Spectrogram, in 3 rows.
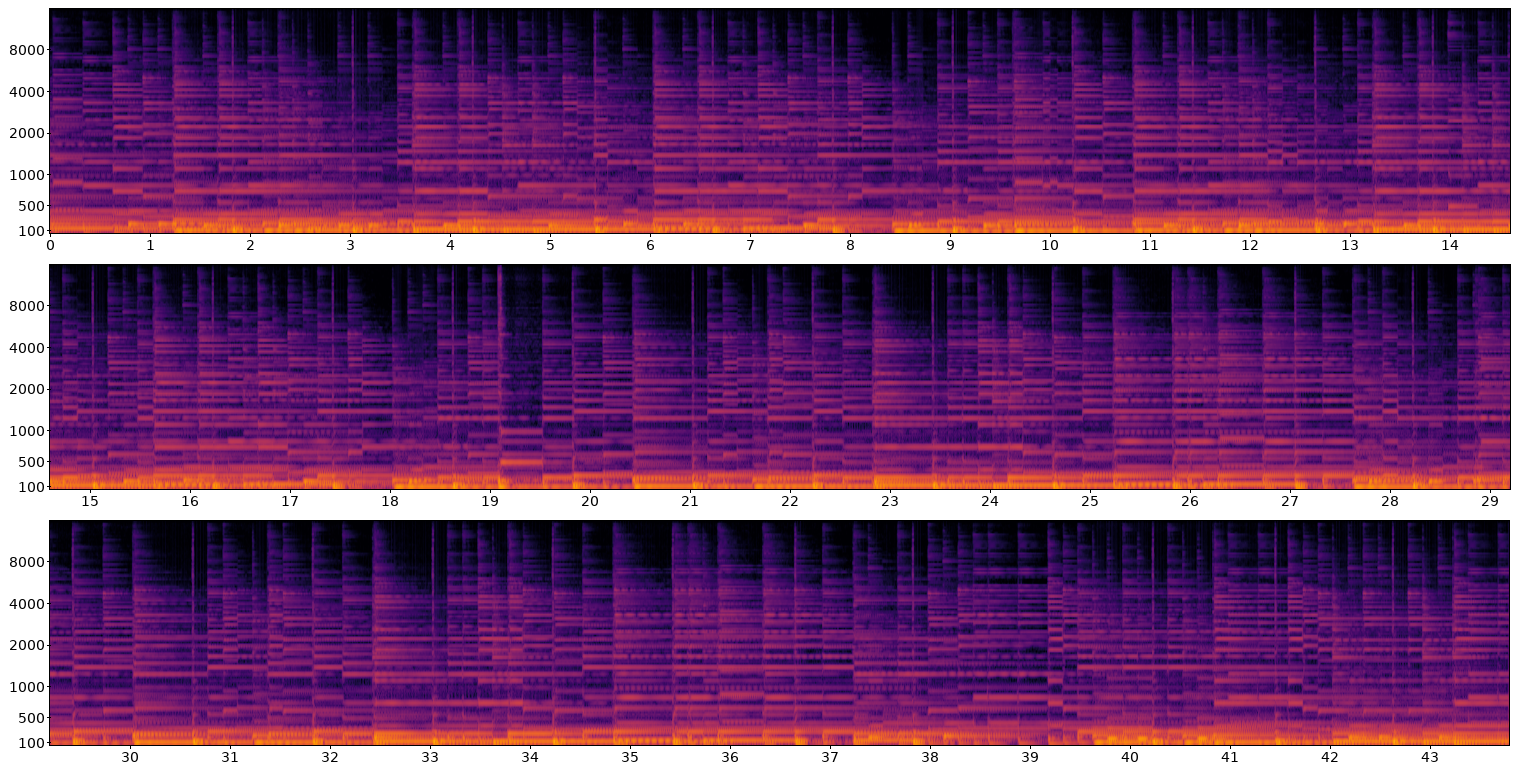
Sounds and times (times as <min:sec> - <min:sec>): Acoustic guitar: 0:00.0 - 0:43.7
Strum: 0:00.0 - 0:43.7.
